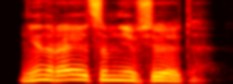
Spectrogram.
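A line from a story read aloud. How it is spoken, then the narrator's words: Grumbling bounty hunter. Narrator (Russian): заворчал охотник за головами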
